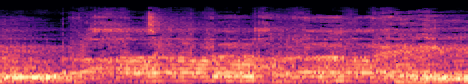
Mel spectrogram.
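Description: A man's voice singing in long, held notes, close on a handheld microphone.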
